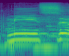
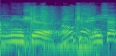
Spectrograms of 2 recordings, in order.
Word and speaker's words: Mixue: bermain Tower ini itu dibacanya Miso ya guys ya dibacanya Michele dalam bahasa Mandarin me artinya madu dan se artinya salju diambil dari kata Feng Me yang artinya manis diambil dari kata tiang mie jadi kalau digabung itu mishare salju yang manis seperti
